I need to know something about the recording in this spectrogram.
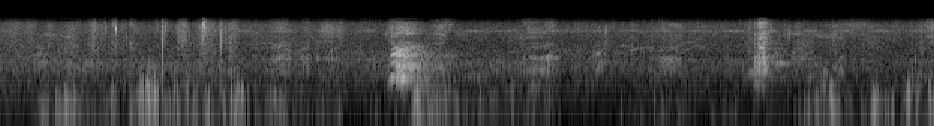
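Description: Doberman puppies at play: one short bark about two and a half seconds in, the loudest sound, and a shorter yip near the end, among small knocks and rustling from their scuffling on the grass.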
